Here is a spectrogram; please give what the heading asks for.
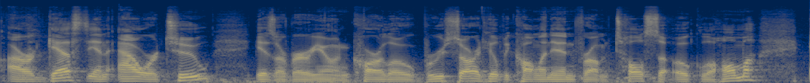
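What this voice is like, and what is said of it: Resonant radio-style voice. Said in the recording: “this voice, where is that coming from? ... You just have such a radio voice”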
